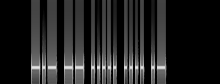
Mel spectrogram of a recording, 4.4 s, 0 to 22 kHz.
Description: Morse code, heard as a keyed tone, about 22 wpm, 700 Hz. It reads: KM5HA
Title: USA Call Signs 22wpm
